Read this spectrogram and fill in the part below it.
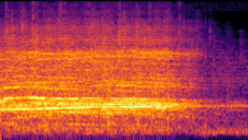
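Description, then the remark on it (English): A crowd at a Dolton Board of Trustees meeting bursts into loud, sustained cheering and applause as four trustees vote to appoint former Chicago mayor Lori Lightfoot as special investigator into Mayor Tiffany Henyard, a dense wash of clapping and shouts that holds steady, then fades. “Huge applause from the crowd when the four present trustees voted to appoint the former Chicago mayor and former federal prosecutor.”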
